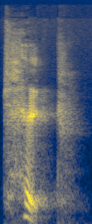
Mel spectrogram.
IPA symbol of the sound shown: eɪ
